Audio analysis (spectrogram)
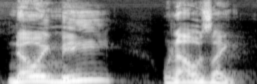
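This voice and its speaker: A man in his late twenties co-hosting a podcast, animated and slangy, laughing easily in casual chat. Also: on the high side, normal speed. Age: late 20s. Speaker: podcast co-host.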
